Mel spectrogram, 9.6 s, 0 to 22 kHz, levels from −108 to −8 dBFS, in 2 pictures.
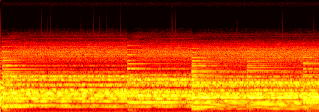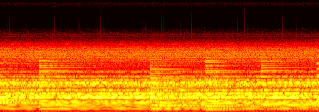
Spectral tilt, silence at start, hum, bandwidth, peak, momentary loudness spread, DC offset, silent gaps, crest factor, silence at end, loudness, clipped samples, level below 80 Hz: -8 dB/octave; 0 s; none; 5.4 kHz; -12 dBFS; 2 LU; under 0.1%; none; 14 dB; 0 s; -28 LUFS; under 0.1%; -68 dBFS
